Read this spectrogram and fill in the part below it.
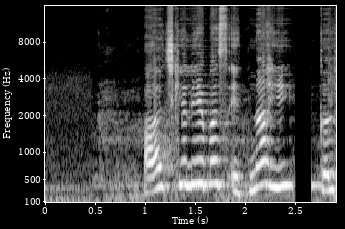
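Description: A young woman reads out calmly into a microphone.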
